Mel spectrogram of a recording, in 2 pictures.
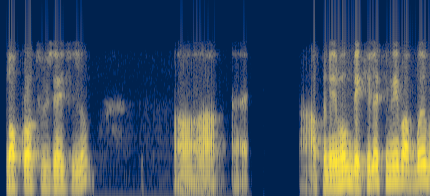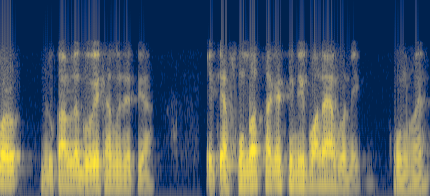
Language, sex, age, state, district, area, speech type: Assamese, male, 18-30, Assam, Charaideo, urban, conversation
